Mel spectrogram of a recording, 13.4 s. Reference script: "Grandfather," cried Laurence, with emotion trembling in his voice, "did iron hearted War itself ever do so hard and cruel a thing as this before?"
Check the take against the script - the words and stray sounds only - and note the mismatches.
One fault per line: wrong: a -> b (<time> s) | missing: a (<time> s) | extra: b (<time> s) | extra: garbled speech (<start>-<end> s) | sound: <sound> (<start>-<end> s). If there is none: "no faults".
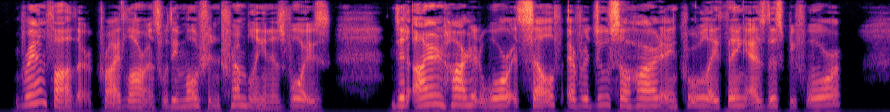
no faults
